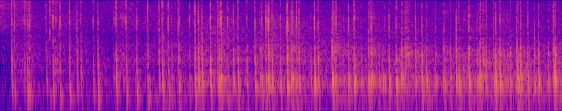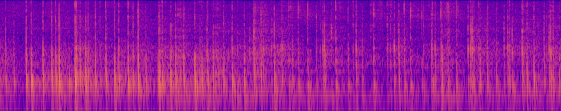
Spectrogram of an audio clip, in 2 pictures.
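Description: Fingertips and nails tap and scratch rapidly across the front and sides of a medium, closed, hollow corrugated cardboard Priority Mail box. The result is a dense, continuous patter of short, dry taps mixed with scratchy rasps. A hollow, boxy midrange resonance sits under it, with little deep bass or bright top end.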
